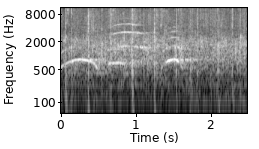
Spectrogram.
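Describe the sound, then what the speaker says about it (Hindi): A studio audience at a TV game show claps steadily throughout, a continuous even roar of hands with a few whistles cutting through. "तालियां"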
